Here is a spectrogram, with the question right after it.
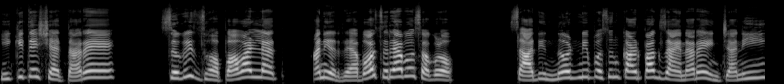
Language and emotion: Goan Konkani, angry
